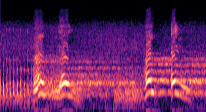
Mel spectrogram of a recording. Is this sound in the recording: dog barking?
yes

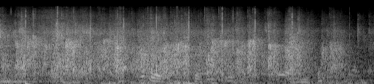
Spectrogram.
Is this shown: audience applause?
yes

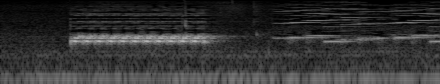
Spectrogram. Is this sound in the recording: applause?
no

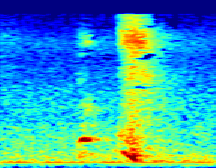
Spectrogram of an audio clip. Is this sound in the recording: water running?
no

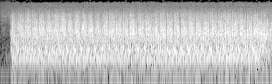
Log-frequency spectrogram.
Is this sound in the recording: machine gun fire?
yes

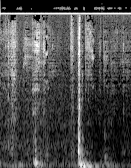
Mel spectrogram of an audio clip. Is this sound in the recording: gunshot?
no

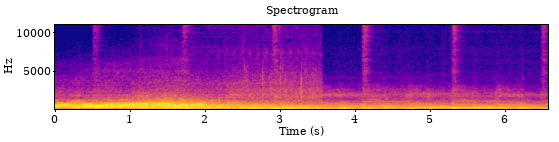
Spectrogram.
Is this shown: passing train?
yes

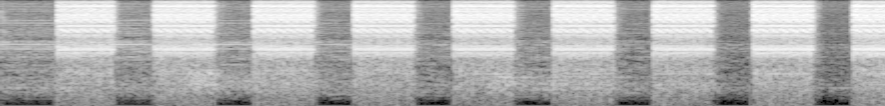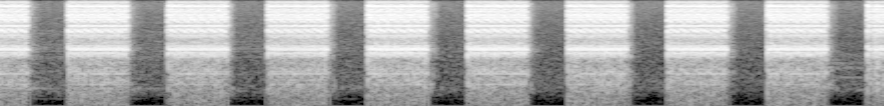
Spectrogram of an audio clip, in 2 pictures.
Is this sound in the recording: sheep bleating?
no

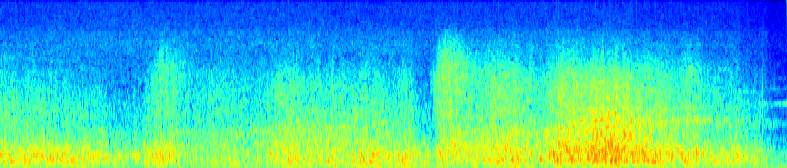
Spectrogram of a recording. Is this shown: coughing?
no

